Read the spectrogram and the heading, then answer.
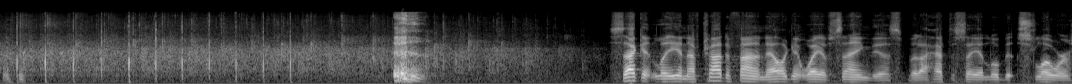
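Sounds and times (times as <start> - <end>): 
speech: 0.0 - 0.5, 4.1 - 4.4, 6.2 - 10.7
audience applause for spouses of public servants: 0.0 - 5.9.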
